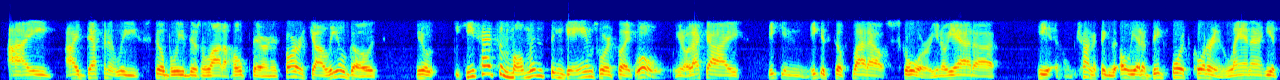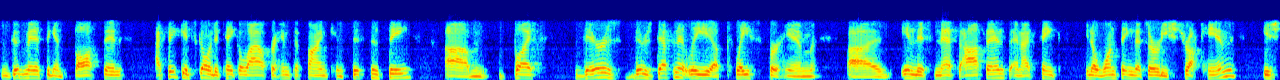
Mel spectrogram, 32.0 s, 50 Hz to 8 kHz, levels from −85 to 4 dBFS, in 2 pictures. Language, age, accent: English, 30-49, American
